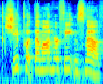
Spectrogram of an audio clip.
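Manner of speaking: usual speaking voice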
